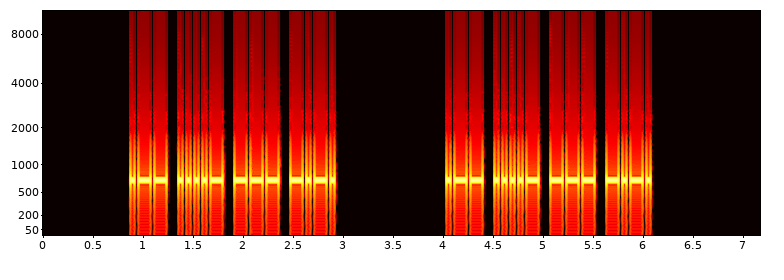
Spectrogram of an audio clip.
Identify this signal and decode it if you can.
Morse code, heard as a keyed tone, about 30 wpm, 700 Hz. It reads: W4OC W4OC
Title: Easy Call Signs Repeated 2x - 30wpm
